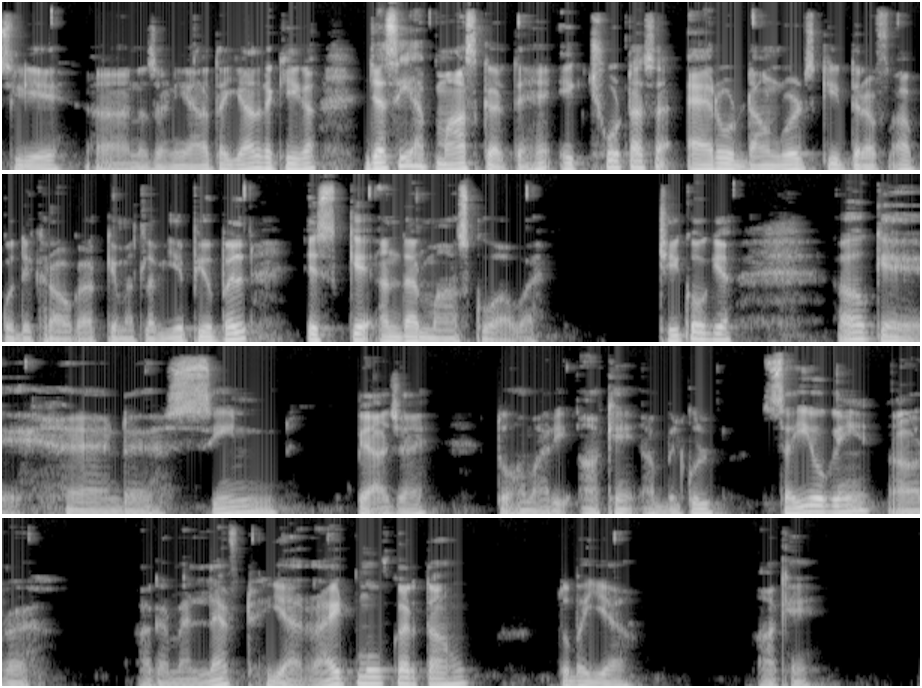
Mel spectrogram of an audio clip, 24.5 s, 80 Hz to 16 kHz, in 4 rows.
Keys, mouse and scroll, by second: 13.3 click, 18.7 Left, 20.1 Right, 21.3 Left, 22.6 Up, 23.7 Down.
